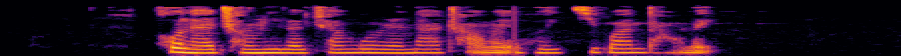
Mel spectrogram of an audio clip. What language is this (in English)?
Chinese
